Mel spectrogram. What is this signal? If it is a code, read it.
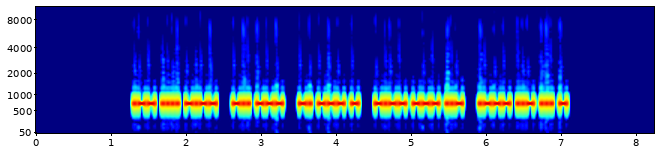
Morse code, heard as a keyed tone, about 38 wpm, 700 Hz. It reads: WHY DO NOT YOU JUST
